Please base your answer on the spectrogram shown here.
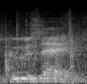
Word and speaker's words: Gooze: There was a Vistage speaker I saw 20-some years ago named Mitch Gooze, G-O-O-Z-E. Write it down. Accent on the E.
